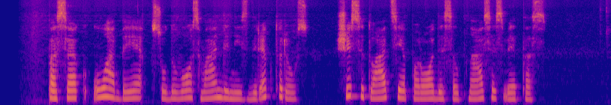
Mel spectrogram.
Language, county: Lithuanian, Panevėžys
